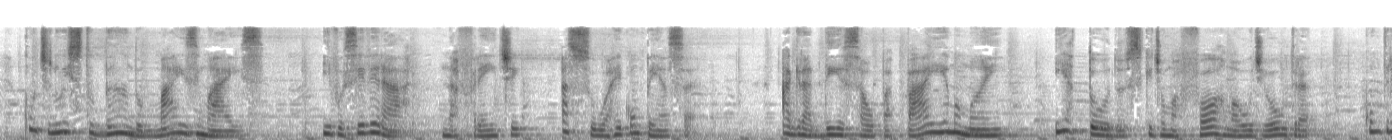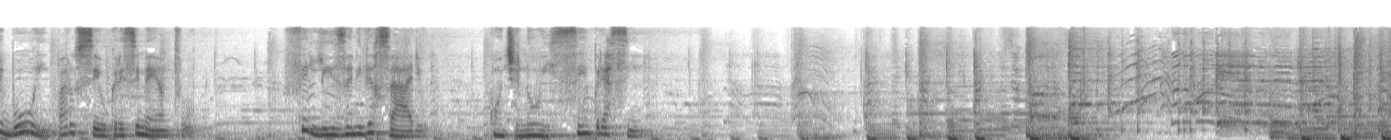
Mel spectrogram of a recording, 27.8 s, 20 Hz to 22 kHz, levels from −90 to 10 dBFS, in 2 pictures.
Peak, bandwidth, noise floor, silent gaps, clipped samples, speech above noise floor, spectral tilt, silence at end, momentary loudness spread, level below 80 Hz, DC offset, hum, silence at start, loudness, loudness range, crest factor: -2 dBFS; 10 kHz; -44 dBFS; none; under 0.1%; 22 dB; -3.5 dB/octave; 0 s; 17 LU; -36 dBFS; under 0.1%; none; 0.05 s; -23 LUFS; 6 LU; 22 dB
